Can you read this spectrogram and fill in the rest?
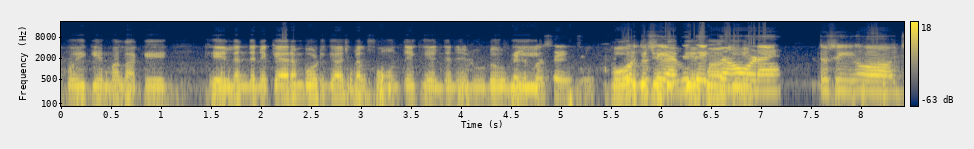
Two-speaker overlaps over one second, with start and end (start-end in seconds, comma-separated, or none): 5.5-6.9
